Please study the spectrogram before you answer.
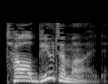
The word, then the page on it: tolbutamide: British English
